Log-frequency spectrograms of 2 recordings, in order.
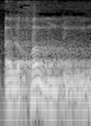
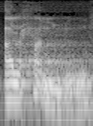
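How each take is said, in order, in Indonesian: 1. Bunyi h itu biasa saja, lembut dan berdesah. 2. Bunyi h itu kasar, berasal dari tenggorokan. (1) "kalau dirubah" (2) "Alhamdu sesungguhnya bermakna segala puji"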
